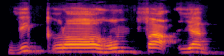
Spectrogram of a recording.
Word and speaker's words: ذكراهم فاعلم: Ensure that you don't merge the Meem into the Fa. Don't say ذكراهم humf humf. Yeah? How do you pronounce this? ذكراهم فاعلم ذكراهم فاعلم أنه لا إله إلا الله.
